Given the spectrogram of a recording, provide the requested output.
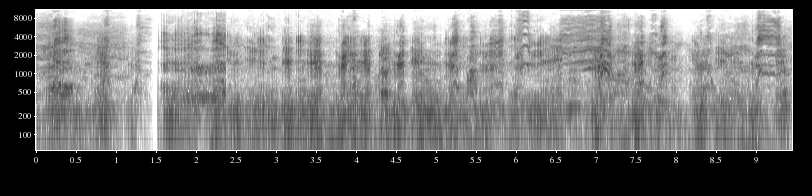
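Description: Pigs grunting and squealing in a busy, overlapping stream of rough snorts and higher squeals, with a brief pause near the start.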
